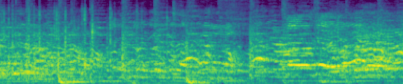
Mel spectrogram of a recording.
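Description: Background music under a small group's excited chatter and cheering, with some hand clapping.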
